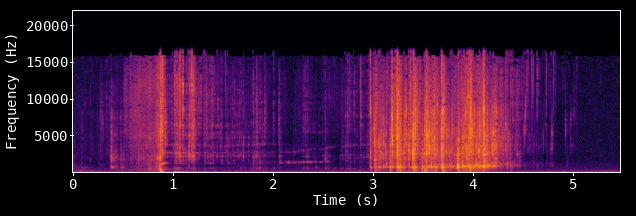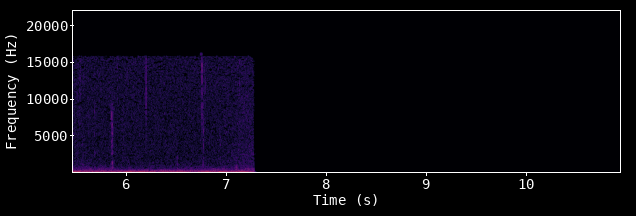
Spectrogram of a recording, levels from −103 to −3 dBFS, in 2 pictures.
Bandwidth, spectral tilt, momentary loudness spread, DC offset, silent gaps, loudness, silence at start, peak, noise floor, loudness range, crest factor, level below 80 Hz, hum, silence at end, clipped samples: 17 kHz; -0.5 dB/octave; 23 LU; under 0.1%; none; -27 LUFS; 0.4 s; -4 dBFS; -66 dBFS; 8 LU; 32 dB; -54 dBFS; none; 6.5 s; under 0.1%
